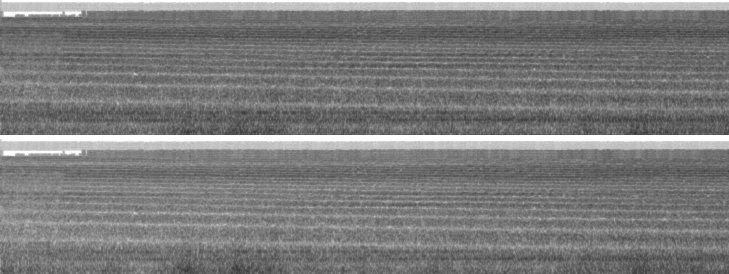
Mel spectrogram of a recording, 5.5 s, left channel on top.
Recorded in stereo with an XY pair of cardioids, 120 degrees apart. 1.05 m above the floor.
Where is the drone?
40° left; by 5.5 s 10° left.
